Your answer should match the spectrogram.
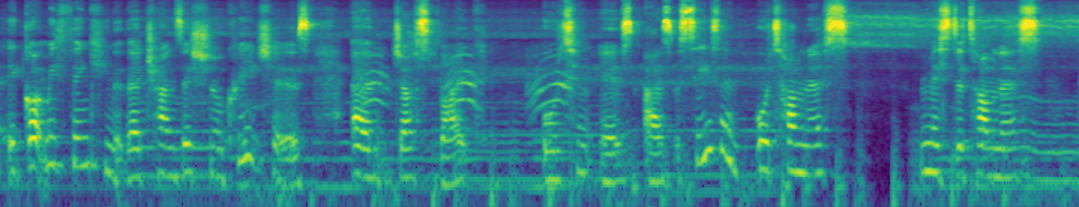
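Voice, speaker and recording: A woman's voice: mid-range voice, rough recording. A British woman talking through a meandering, casual vlog monologue, chatty and full of fillers and restarts. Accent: British English. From Britain. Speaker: video creator. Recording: faint music behind the voice.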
